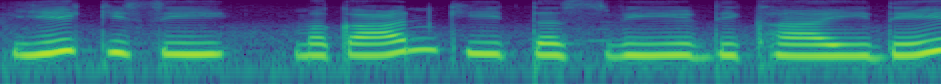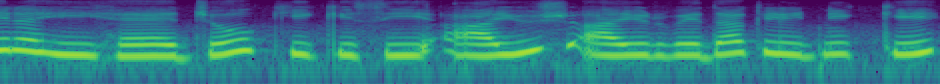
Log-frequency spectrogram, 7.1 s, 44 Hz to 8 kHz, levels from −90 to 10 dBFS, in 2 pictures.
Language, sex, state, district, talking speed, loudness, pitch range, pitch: Hindi, female, Rajasthan, Jaipur, 135 wpm, -12 LUFS, 265-295 Hz, 275 Hz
